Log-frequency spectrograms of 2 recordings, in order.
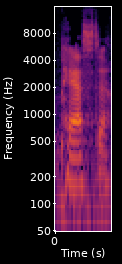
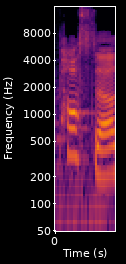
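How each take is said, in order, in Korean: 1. 이 단어는 캐나다식으로 발음됐어요. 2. 이 단어는 캐나다식이 아닌 표준 방식으로 발음됐어요. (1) "In Canada, sometimes they say things differently" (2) "instead of pasta"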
